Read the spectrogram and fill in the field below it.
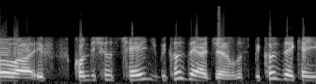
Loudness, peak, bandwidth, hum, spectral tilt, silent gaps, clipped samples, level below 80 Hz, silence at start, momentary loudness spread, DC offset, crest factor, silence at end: -15 LUFS; -2 dBFS; 14 kHz; none; -3.5 dB/octave; none; under 0.1%; -60 dBFS; 0 s; 8 LU; under 0.1%; 14 dB; 0 s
